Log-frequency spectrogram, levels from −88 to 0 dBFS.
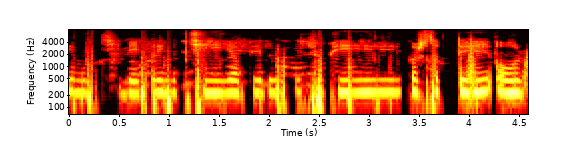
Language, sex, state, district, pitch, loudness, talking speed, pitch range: Hindi, female, Uttar Pradesh, Jyotiba Phule Nagar, 235 Hz, -17 LUFS, 115 wpm, 230-240 Hz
